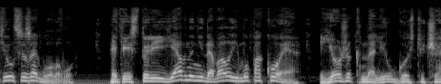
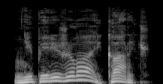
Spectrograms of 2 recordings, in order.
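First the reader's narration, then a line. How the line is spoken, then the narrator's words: Soft. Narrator (Russian): мягко сказал он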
